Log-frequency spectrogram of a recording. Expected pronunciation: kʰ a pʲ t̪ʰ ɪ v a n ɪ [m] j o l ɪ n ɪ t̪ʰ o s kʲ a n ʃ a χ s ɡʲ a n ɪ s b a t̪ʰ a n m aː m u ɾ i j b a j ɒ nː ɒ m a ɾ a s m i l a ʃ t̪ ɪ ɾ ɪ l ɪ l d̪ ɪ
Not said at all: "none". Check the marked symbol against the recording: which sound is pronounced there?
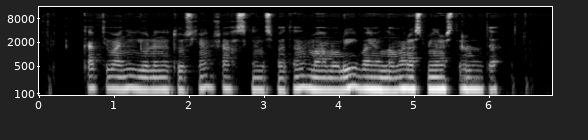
ŋ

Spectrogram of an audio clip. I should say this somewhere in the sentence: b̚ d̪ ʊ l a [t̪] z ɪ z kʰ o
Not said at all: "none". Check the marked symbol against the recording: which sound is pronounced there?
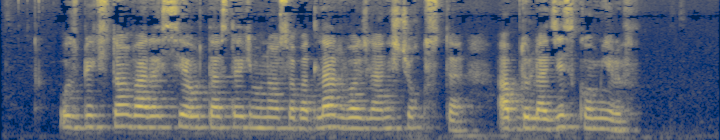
none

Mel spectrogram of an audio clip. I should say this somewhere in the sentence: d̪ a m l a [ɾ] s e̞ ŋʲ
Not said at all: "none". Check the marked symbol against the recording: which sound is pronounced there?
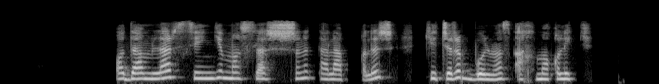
ɾ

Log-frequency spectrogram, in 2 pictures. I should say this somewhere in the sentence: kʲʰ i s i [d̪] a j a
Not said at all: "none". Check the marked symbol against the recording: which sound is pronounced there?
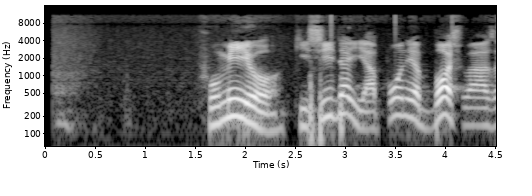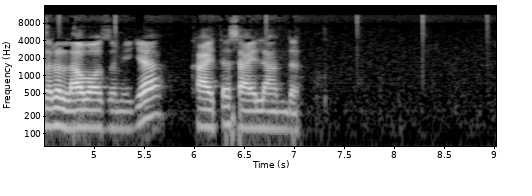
d̪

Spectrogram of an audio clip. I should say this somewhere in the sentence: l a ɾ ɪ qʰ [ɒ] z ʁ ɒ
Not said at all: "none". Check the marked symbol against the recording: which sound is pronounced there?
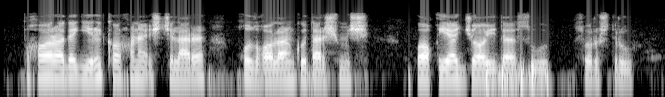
o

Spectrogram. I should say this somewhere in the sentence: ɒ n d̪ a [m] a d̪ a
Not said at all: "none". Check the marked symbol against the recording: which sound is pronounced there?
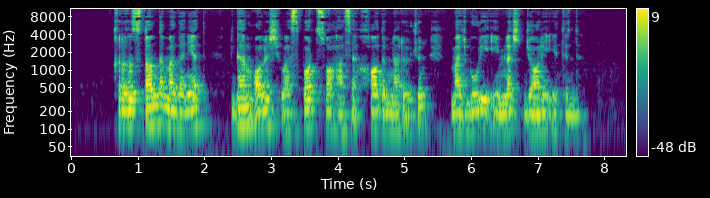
m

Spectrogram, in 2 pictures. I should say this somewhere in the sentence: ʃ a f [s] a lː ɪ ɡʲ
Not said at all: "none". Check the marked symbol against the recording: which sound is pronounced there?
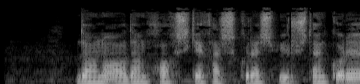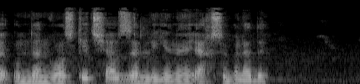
z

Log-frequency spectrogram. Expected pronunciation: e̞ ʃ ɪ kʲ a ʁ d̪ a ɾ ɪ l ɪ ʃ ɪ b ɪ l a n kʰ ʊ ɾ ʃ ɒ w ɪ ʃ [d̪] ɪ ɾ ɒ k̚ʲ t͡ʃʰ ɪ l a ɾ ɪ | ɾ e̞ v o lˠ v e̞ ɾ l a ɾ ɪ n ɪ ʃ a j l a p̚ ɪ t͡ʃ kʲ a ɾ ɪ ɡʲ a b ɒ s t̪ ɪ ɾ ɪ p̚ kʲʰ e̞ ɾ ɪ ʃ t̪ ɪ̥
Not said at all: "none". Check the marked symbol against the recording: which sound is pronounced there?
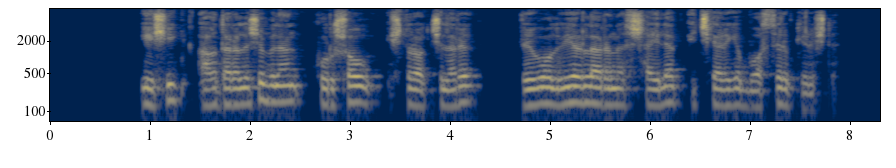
t̪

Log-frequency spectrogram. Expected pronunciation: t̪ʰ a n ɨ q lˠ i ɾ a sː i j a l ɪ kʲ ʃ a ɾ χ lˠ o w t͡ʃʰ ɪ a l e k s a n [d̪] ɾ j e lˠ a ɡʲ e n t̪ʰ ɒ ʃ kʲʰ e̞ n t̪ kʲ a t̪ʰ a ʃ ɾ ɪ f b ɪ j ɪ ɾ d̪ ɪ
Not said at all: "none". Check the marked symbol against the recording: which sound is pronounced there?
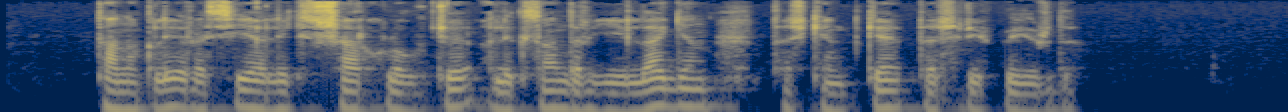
d̪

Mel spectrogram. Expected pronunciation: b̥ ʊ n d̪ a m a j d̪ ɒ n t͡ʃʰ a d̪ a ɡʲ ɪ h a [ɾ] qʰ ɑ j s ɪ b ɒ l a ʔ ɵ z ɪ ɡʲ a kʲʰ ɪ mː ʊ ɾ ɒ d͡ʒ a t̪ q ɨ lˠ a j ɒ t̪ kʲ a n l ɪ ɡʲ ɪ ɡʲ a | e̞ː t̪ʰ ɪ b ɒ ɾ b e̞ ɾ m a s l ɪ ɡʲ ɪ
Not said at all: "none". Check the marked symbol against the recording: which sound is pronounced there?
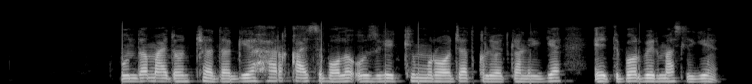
ɾ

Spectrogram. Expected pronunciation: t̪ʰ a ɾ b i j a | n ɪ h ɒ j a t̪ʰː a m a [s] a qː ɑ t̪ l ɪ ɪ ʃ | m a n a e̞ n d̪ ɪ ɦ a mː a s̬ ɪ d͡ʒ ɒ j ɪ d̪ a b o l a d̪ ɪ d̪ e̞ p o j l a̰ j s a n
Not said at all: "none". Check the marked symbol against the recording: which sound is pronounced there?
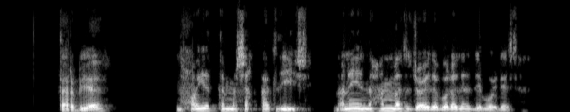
ʃ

